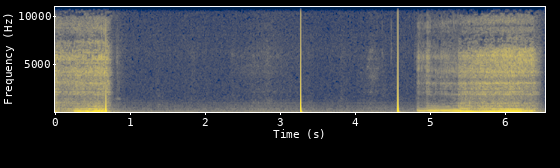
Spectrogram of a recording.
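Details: Snoring: low, rattling snores on breathing, separated by a quiet pause of several seconds with two sharp clicks.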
